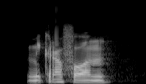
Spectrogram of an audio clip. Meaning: microphone
- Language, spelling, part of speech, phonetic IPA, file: Russian, микрофон, noun, [mʲɪkrɐˈfon], Ru-микрофон.ogg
